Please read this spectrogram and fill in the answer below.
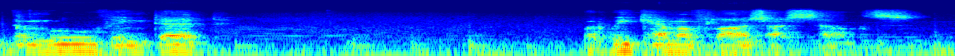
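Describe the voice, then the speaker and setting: A man in a put-on character voice at a fairly slow pace, with clear music in the background. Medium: actual play. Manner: slow, formal, halting speech.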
